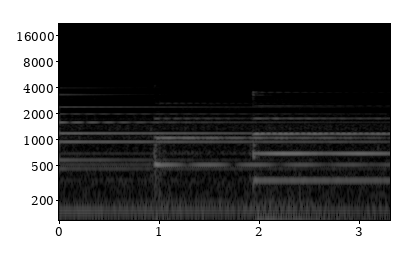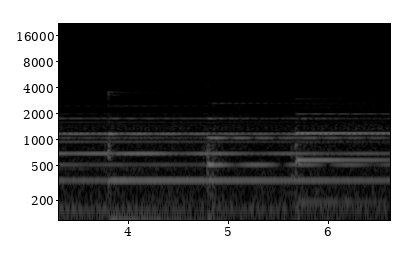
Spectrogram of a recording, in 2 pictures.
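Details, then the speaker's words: Seth Thomas Plymouth 1700 Series electric mantle chime clock after service, chiming at 7 p.m.: clear ringing notes about a second apart, evenly spaced with no hesitation; chime works normally. "Of course, when you're upstairs in this house, you can't really hear the chimes that well."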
